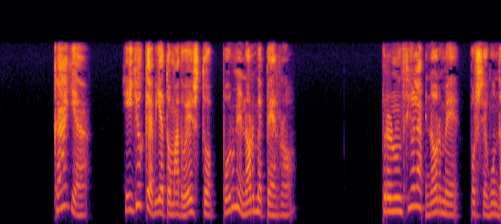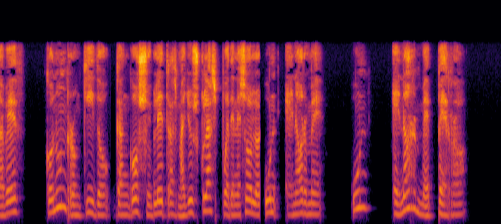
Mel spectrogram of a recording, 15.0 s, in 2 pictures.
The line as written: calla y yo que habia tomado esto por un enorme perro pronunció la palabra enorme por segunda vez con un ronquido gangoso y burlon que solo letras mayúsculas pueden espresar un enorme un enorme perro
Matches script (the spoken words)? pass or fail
fail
